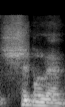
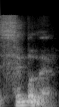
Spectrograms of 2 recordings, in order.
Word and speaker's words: Shibboleth: So now they can't even say the word Shibboleth no more. Wow. He said Sibboleth.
